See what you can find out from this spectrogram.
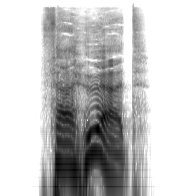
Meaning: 1. past participle of verhören 2. inflection of verhören: second-person plural present 3. inflection of verhören: third-person singular present 4. inflection of verhören: plural imperative
- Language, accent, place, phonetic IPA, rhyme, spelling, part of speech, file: German, Germany, Berlin, [fɛɐ̯ˈhøːɐ̯t], -øːɐ̯t, verhört, verb, De-verhört.ogg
